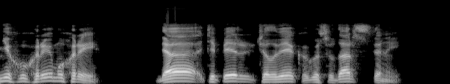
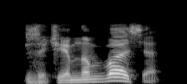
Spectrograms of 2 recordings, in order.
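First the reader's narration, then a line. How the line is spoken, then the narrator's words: Offended drawl. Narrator (Russian): обиженно протянул он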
